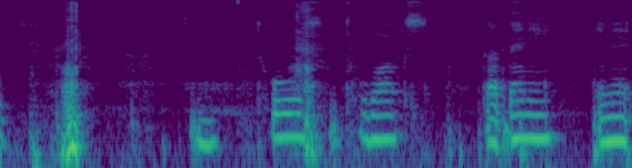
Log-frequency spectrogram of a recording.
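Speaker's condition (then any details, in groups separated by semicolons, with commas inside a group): No condition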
